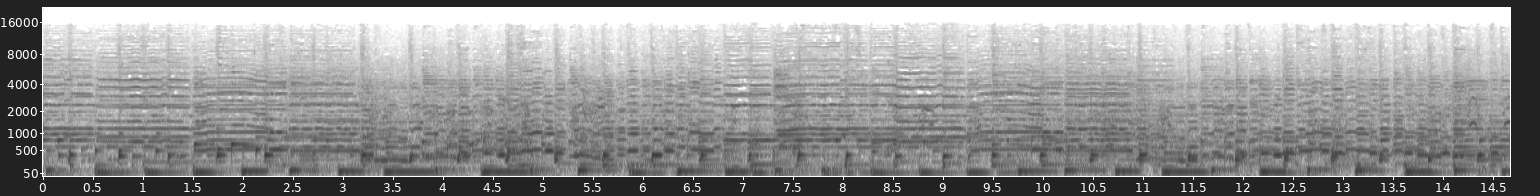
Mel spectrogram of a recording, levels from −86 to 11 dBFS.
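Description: No audible technical faults occur anywhere in this recording.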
